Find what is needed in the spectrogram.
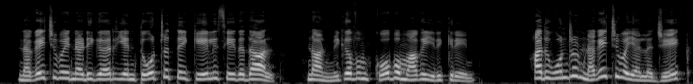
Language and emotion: Tamil, angry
